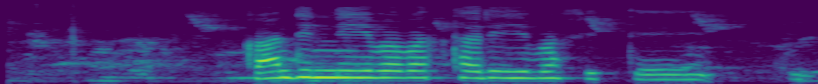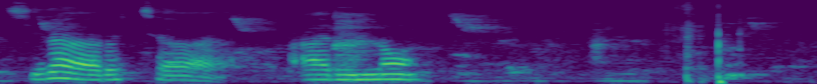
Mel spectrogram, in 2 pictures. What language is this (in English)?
Kinyarwanda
